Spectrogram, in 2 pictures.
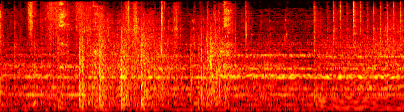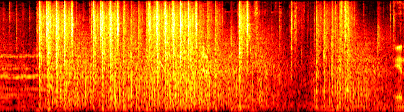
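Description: AK rifle gunfire in the Uncharted: A Thief's End video game, dense rapid bursts and sustained automatic fire with a heavier barrage in the second half, loud and close with faint voice underneath.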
